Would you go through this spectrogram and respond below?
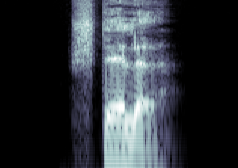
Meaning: nominative/accusative/genitive plural of Stall
- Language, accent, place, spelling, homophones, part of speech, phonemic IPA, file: German, Germany, Berlin, Ställe, stelle / Stelle, noun, /ˈʃtɛlə/, De-Ställe.ogg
